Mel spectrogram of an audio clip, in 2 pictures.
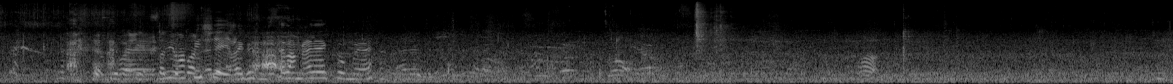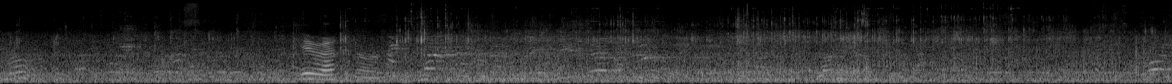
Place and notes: {"title": "London, market Middlesex Street - a pound a piece", "date": "2010-10-03 12:00:00", "description": "London, sunday morning, walking up and down Middlesex Street market", "latitude": "51.52", "longitude": "-0.08", "altitude": "28", "timezone": "Europe/London"}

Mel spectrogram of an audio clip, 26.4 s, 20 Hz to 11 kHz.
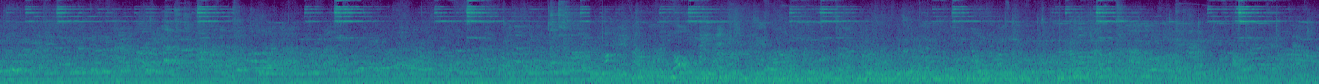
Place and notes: {"date": "2016-12-04 14:00:00", "description": "Hand-rung bell in Hongik Station Underground, Seoul, South Korea", "latitude": "37.56", "longitude": "126.92", "altitude": "25", "timezone": "GMT+1"}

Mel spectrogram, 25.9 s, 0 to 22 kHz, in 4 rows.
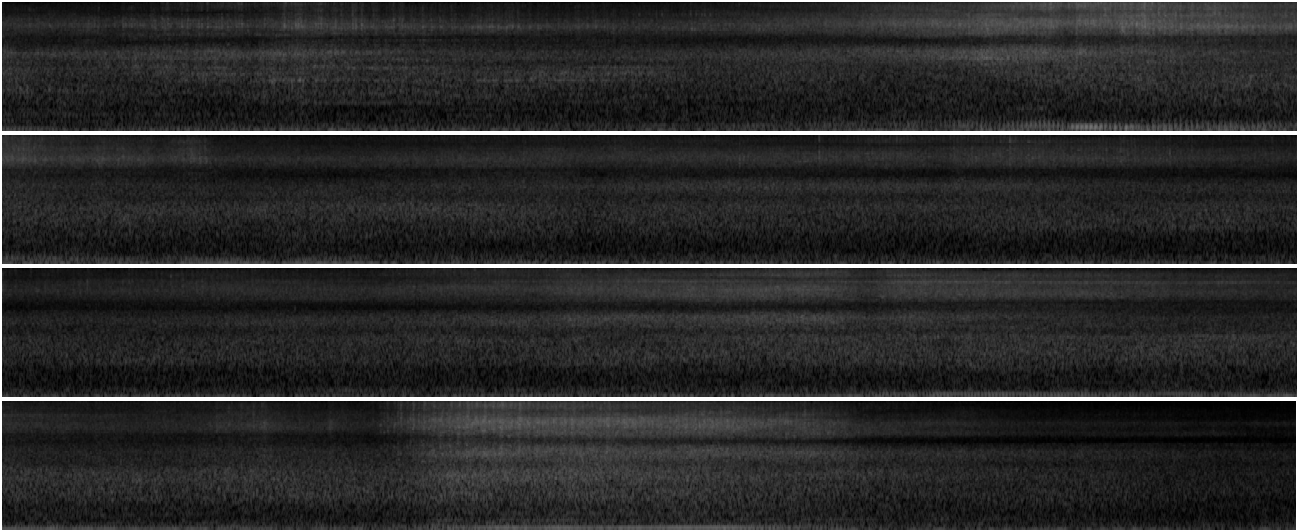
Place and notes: {"title": "Xuejin Rd., Wujie Township - At railroad crossing", "date": "2014-07-25 17:52:00", "description": "In front of the railroad crossing, Traffic Sound\nSony PCM D50+ Soundman OKM II", "latitude": "24.70", "longitude": "121.77", "altitude": "9", "timezone": "Asia/Taipei"}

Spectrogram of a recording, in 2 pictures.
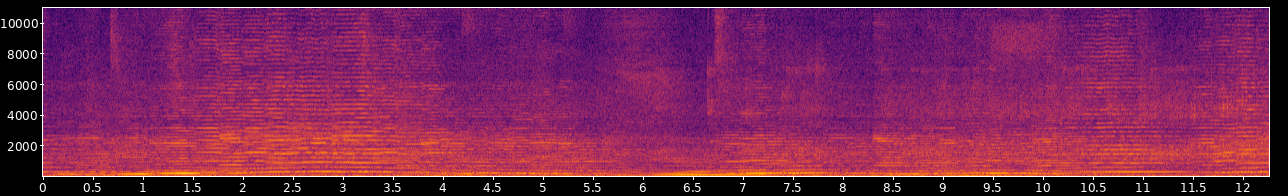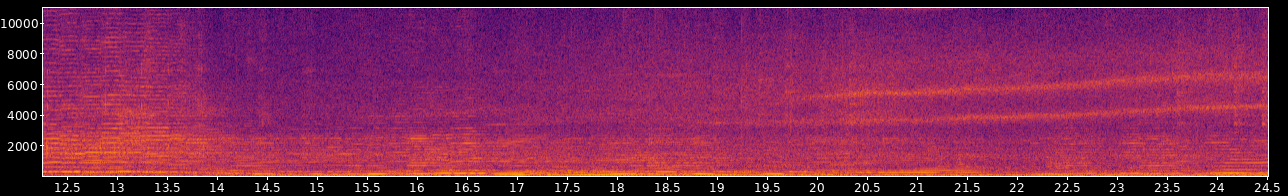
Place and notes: {"title": "Central Arcade, Newcastle upon Tyne, UK - Central Arcade busker", "date": "2016-03-24 14:00:00", "description": "Busker playing inside Central Arcade. Thursday mid afternoon. Recorded on Sony PCM-M10.", "latitude": "54.97", "longitude": "-1.61", "altitude": "53", "timezone": "Europe/London"}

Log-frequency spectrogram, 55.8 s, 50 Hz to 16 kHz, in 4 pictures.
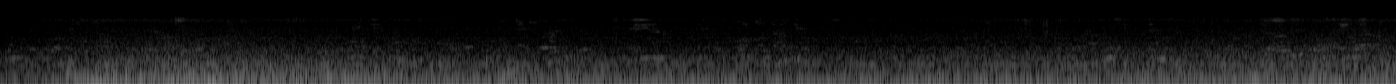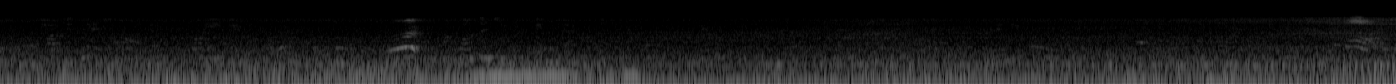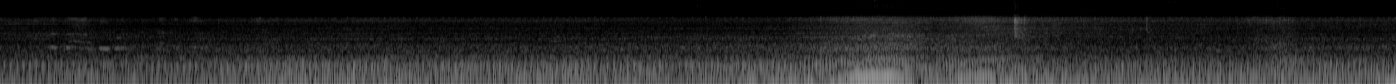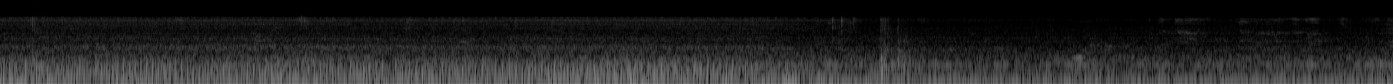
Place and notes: {"title": "Beigan Township, Lienchiang County - In the bus station", "date": "2014-10-13 16:26:00", "description": "In the bus station, Many tourists", "latitude": "26.22", "longitude": "119.98", "altitude": "182", "timezone": "Asia/Taipei"}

